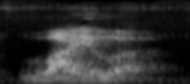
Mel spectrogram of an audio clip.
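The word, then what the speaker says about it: לילה: Lila. Accents on the first syllable.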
